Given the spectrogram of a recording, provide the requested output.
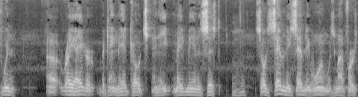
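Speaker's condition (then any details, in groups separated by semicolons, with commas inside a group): Laryngeal cancer; about 12 years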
